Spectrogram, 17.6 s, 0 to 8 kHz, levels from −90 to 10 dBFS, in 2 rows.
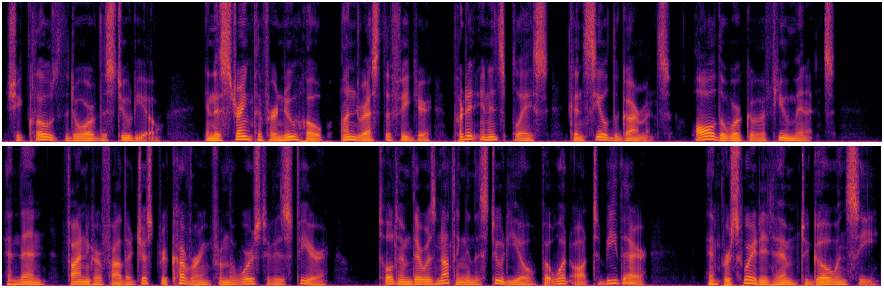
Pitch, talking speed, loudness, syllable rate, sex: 120 Hz, 220 wpm, -19 LUFS, 6.0 syllables/s, male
